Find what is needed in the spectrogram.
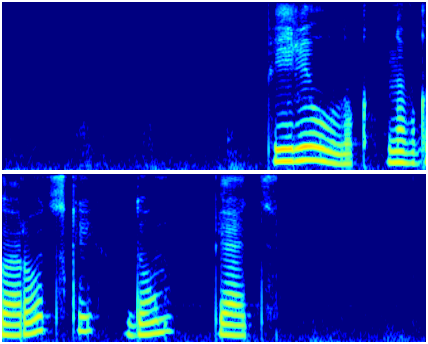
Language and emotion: Russian, neutral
